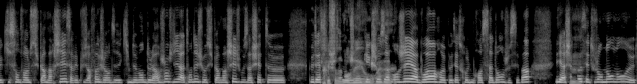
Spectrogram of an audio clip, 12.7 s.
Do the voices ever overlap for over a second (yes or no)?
yes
